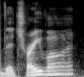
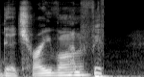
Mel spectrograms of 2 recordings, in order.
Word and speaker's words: Draven: Did you say his name was Dravon? and arrested four teenagers, including 15-year-old Dravon Mitchell. Draven. Yeah.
